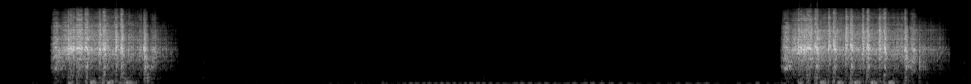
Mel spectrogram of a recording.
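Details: Three-year-old Piaggio MP3 Yourban 300 scooter, battery good, starter motor checked, relay new: two short starter bursts of about a second each and no firing; the start signal sometimes lasts only a second, so starting is intermittent.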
